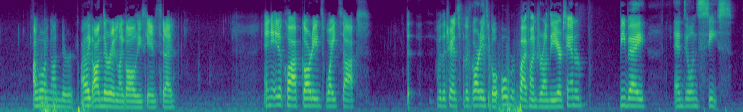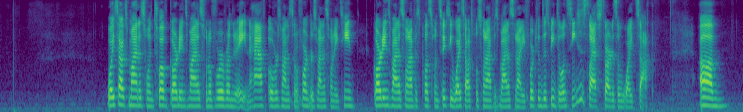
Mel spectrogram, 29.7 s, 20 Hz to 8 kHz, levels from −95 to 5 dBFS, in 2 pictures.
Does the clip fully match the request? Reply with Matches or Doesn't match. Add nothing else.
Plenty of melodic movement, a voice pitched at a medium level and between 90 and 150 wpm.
Doesn't match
